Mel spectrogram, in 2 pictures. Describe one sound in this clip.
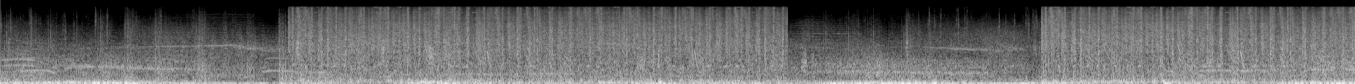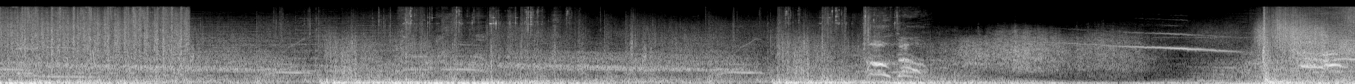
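Shells explode with deep booms.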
